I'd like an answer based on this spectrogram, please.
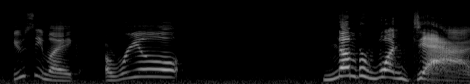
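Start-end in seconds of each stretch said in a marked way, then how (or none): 3.2-4.7 loud, swooping mocking sarcasm on "number one dad". Reacting to her dad, sarcastic on number one dad. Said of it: "Notice the sarcasm when I say number one dad".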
